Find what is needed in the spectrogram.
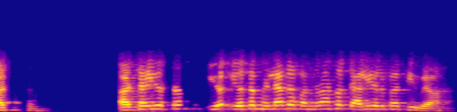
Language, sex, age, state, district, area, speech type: Sindhi, male, 30-45, Maharashtra, Mumbai Suburban, urban, conversation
